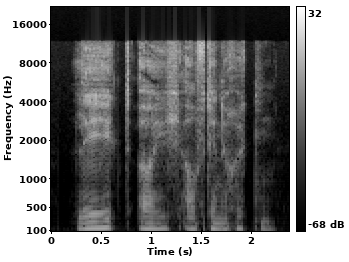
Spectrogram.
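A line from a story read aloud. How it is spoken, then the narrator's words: Calm voice. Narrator (German): sagte Firenze mit seiner ruhigen Stimme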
